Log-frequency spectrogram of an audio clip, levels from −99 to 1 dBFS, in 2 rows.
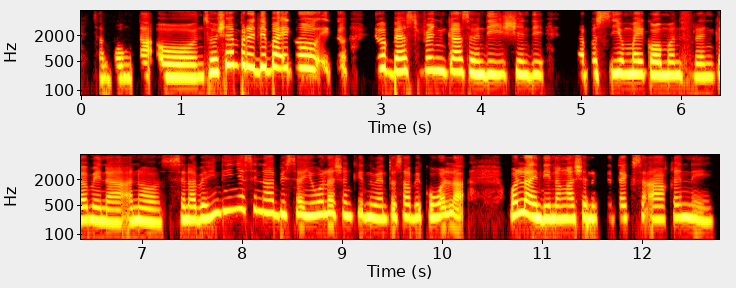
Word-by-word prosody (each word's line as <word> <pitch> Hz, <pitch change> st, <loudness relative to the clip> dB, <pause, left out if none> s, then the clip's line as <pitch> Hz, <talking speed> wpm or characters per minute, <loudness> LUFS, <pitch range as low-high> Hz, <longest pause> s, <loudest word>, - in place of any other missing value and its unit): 10 195 Hz, +1 st, -6 dB
taon. 210 Hz, -2 st, +1 dB
So, 275 Hz, -, +7 dB
siyempre 410 Hz, +3 st, +5 dB
di 360 Hz, -, +6 dB
ba 365 Hz, 0 st, +7 dB
ikaw 345 Hz, -1 st, +3 dB
ikaw -, -, -11 dB, 0.3 s
di -, -, -14 dB
ba -, -, +2 dB
bestfriend 295 Hz, 0 st, +2 dB
ka 280 Hz, -1 st, +2 dB
so, 265 Hz, -, 0 dB
hindi 245 Hz, -1 st, +2 dB
siya 245 Hz, +1 st, -2 dB
hindi 240 Hz, 0 st, -5 dB, 0.3 s
tapos 245 Hz, +2 st, -3 dB
yung 260 Hz, -1 st, +1 dB
may 250 Hz, -1 st, +2 dB
common 235 Hz, 0 st, +3 dB
friend 220 Hz, -1 st, -5 dB
kami 225 Hz, -1 st, -2 dB
na 195 Hz, 0 st, -5 dB
ano 210 Hz, -2 st, -2 dB
sinabi, 230 Hz, +4 st, -2 dB
"hindi 330 Hz, +5 st, -2 dB
niya 400 Hz, -1 st, -5 dB
sinabi 330 Hz, -6 st, -3 dB
sa'yo, 290 Hz, 0 st, -1 dB
wala 320 Hz, +1 st, -1 dB
siyang 285 Hz, -1 st, -4 dB
kinuwento," 265 Hz, -4 st, -3 dB
sabi 255 Hz, 0 st, -4 dB
ko, 255 Hz, -, -3 dB
"Wala. 330 Hz, +4 st, -2 dB, 0.5 s
Wala. 315 Hz, +2 st, +4 dB
Hindi 240 Hz, -1 st, +3 dB
na 240 Hz, -, 0 dB
nga 240 Hz, -, -1 dB
siya 255 Hz, -2 st, -1 dB
nagte-text 240 Hz, +1 st, -10 dB
sa 235 Hz, -2 st, -5 dB
akin, 255 Hz, +3 st, -4 dB
eh." 220 Hz, -, -6 dB
255 Hz, 205 wpm, -19 LUFS, 235-300 Hz, 0.5 s, So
